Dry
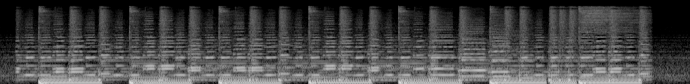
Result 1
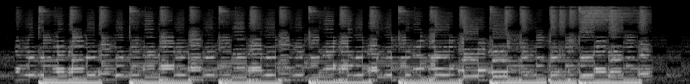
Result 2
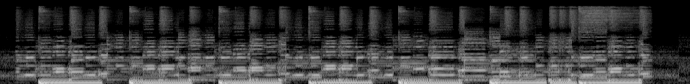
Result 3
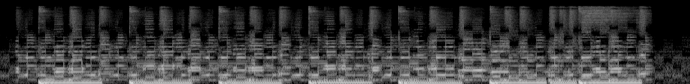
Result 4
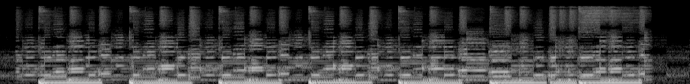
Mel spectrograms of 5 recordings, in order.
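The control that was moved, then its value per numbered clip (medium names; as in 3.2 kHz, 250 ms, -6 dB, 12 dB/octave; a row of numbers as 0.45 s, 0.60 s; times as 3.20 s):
stepped phaser, rate: 6.9 Hz, 2.8 Hz, 11 Hz, 4.5 Hz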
